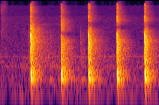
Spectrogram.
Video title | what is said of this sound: Adrian Heeley Soda Bread | lift the bread up flick it so you know it's hollow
